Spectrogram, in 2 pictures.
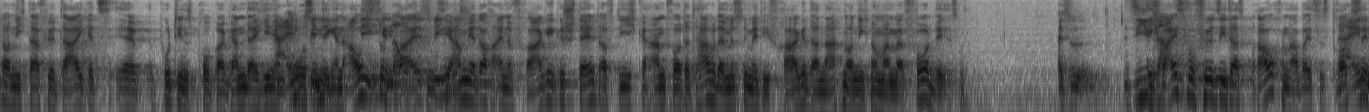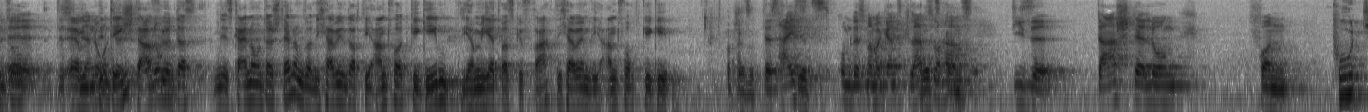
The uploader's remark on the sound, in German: BPK-Mitschnitt 14.02.2024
